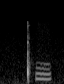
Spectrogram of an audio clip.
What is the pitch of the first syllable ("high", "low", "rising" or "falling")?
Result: high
